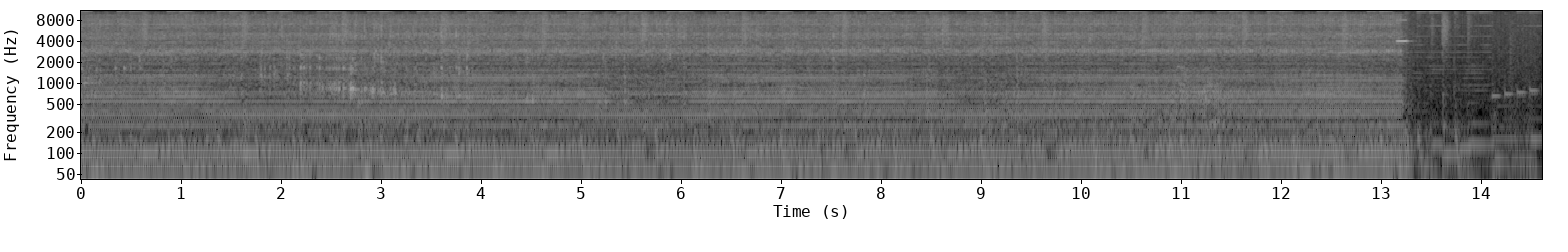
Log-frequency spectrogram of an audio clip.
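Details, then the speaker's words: De'Longhi Dynamica FEB 3515.B brewing decaf from one level scoop of pre-ground coffee; constant buzzing pump drone for about thirteen seconds, then a clean cutoff; normal brew cycle. "alors on verse ensuite une cuillère et une seule une cuillère rase maximum de café moulu dans la trappe prévue c'est déjà prédosé je referme la trappe et je sélectionne ma boisson"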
